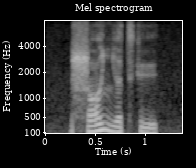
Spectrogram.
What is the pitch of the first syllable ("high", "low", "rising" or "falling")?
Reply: rising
